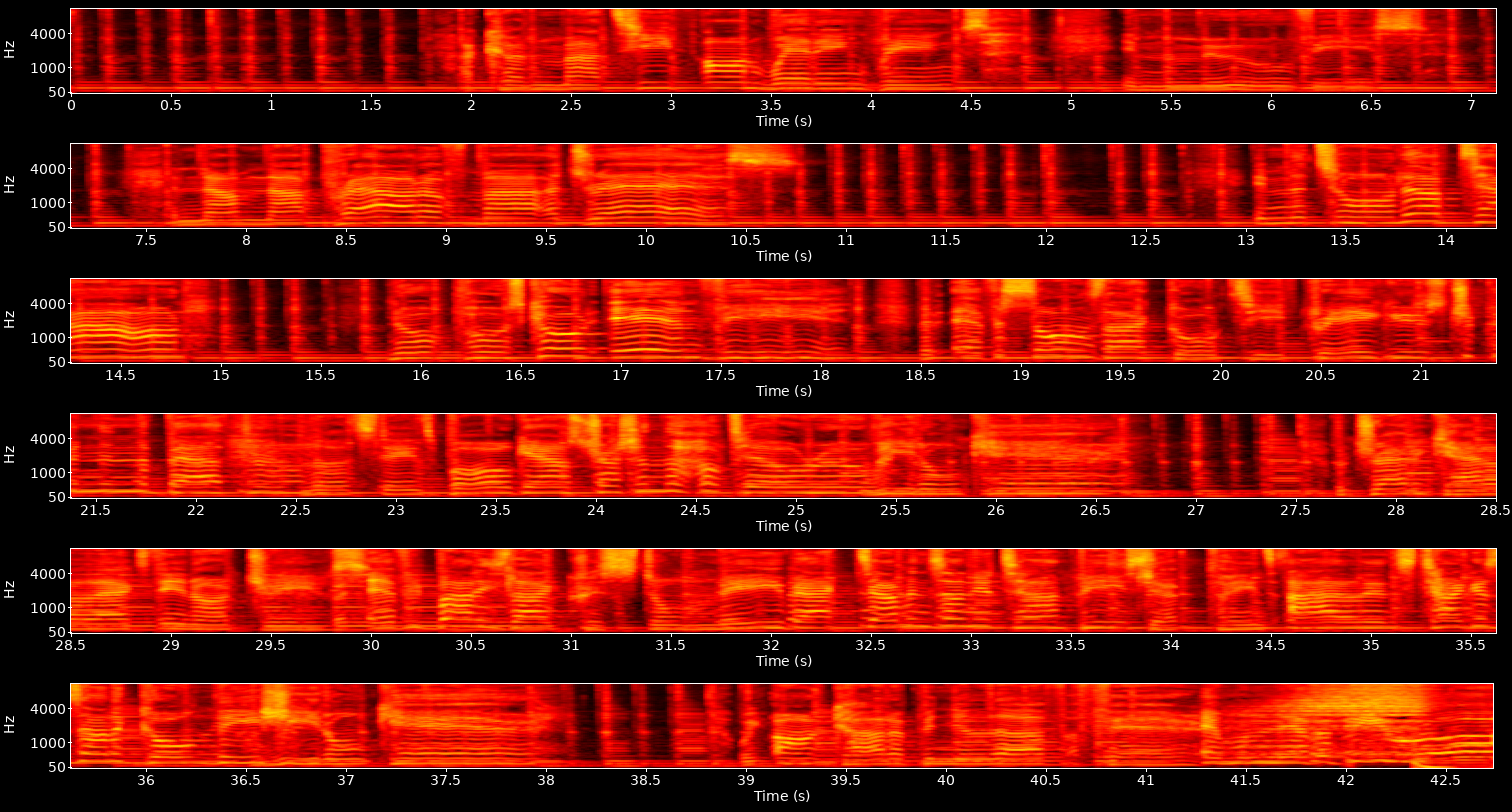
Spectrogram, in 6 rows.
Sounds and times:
Music: 0.0 - 42.7.

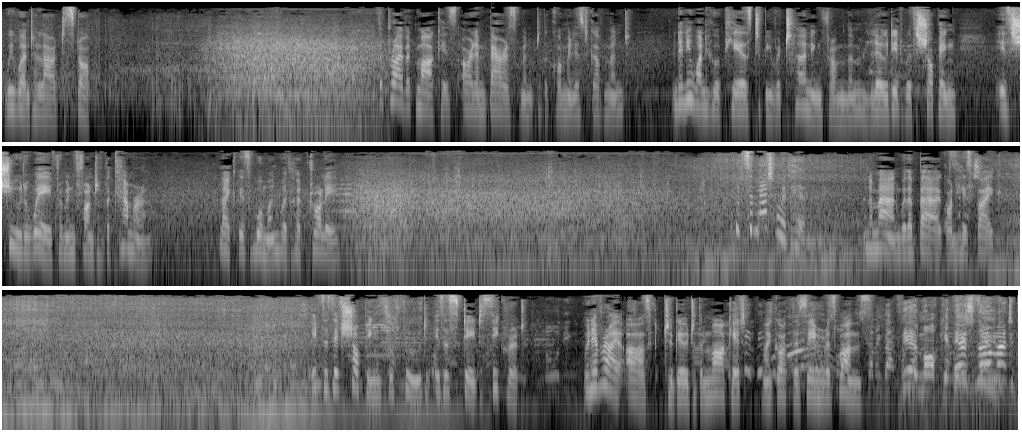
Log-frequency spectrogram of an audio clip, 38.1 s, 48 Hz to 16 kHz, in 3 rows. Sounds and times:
Outside, urban or manmade: 0.0 - 38.1
Speech: 23.5 - 25.2, 29.3 - 38.1.

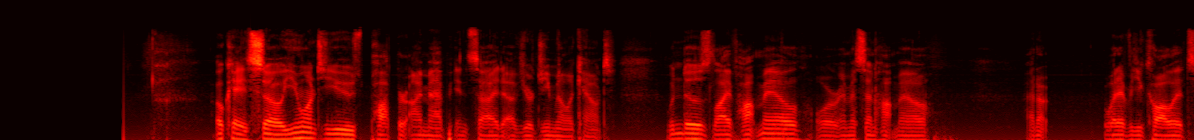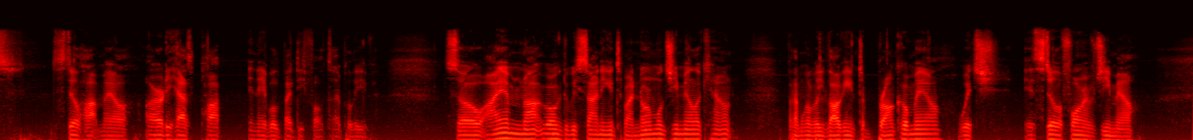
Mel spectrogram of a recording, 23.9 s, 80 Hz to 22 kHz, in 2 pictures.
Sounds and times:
Speech: 2.2 - 9.4, 10.2 - 15.7, 16.4 - 23.4.

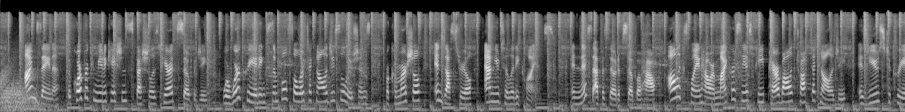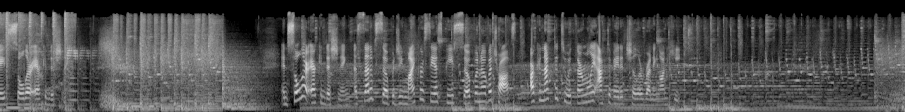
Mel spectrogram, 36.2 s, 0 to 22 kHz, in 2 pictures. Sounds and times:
Music: 0.0 - 36.2
Speech: 0.5 - 19.6, 23.8 - 31.9.

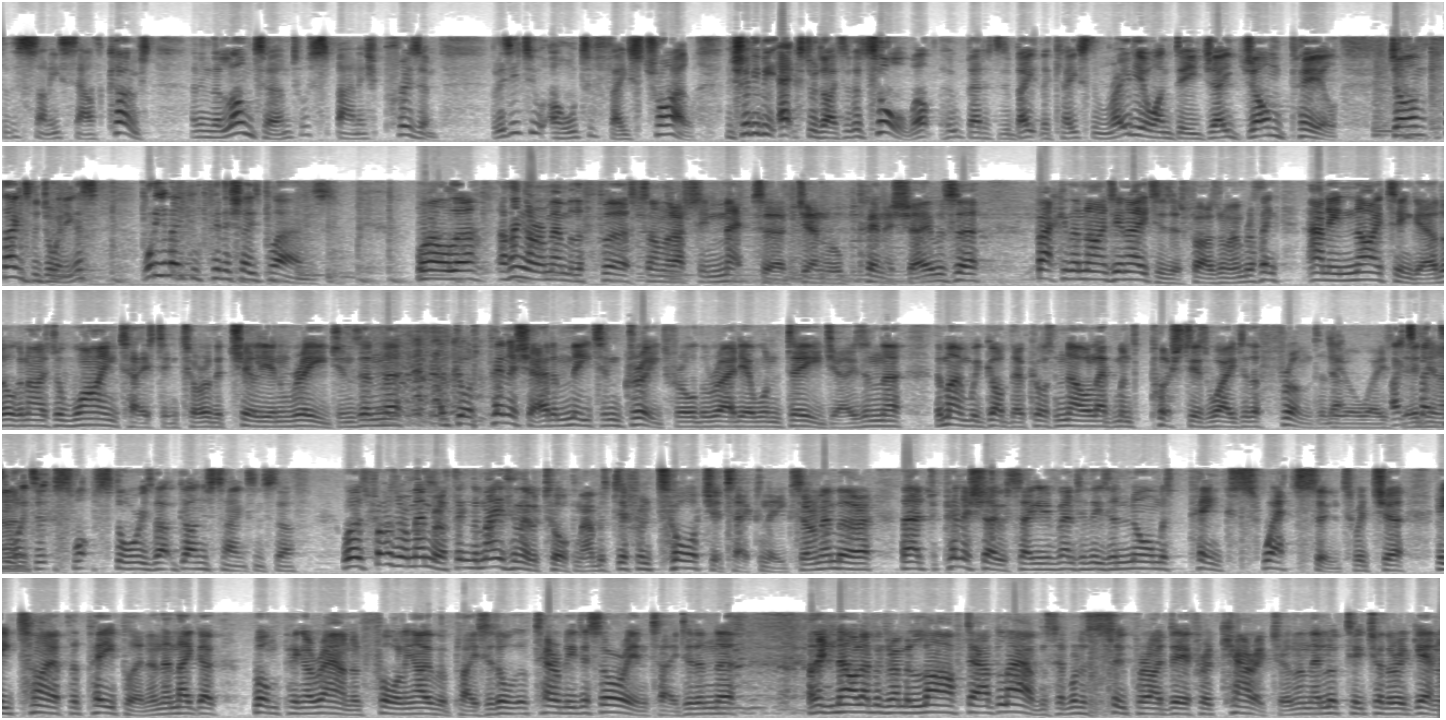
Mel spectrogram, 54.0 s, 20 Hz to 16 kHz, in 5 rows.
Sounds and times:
Speech: 0.0 - 13.3, 13.9 - 54.0.

